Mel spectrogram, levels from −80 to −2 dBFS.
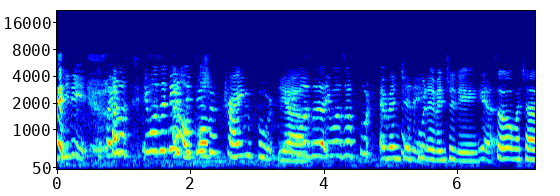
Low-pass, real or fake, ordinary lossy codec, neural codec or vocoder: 7.2 kHz; real; none; none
